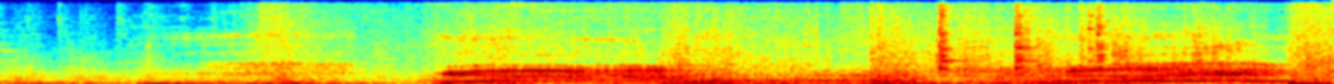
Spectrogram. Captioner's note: roars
